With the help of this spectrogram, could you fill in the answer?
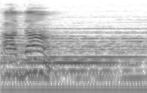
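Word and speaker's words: אדם: باپ، یعنی حضرت آدم۔ آدم کا عبرانی تلفظ ہے آدام۔ آدام کا مطلب ہے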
